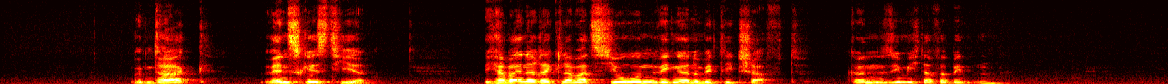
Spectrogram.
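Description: A man speaks calmly into a telephone nearby.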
